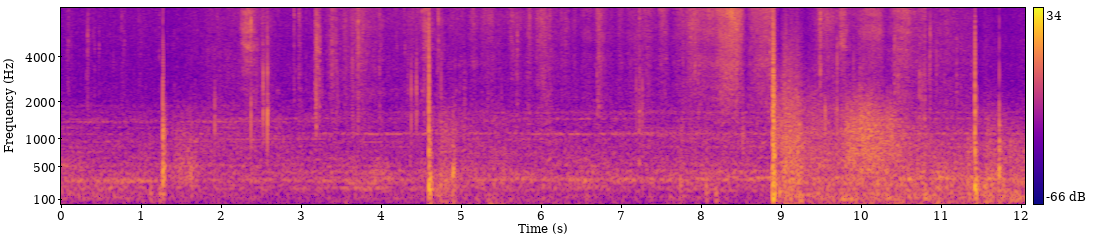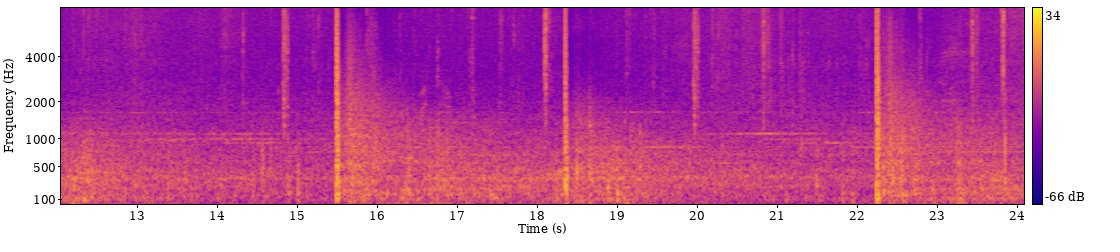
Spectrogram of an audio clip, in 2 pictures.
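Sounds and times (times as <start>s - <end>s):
distant firework booms: 8.9s - 13.6s, 14.5s - 19.8s, 21.8s - 24.0s
faint firework pops: 22.2s - 24.0s.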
